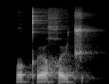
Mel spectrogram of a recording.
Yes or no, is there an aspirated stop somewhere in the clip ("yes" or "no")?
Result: no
